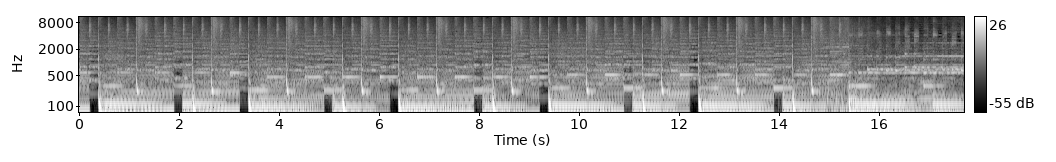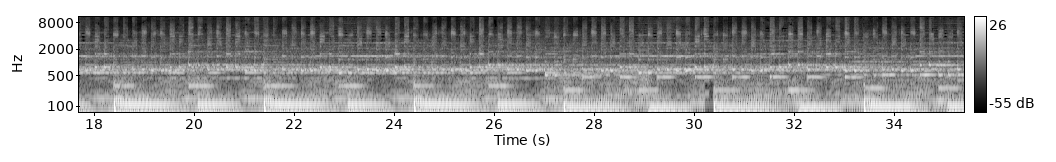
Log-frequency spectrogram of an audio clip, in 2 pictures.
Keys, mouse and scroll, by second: 1.9 alt+click, 7.4-8.1 shift+middle drag, 8.1 alt+click, 13.0-13.3 scroll down 2, 13.3 shift+middle click, 14.0-15.0 scroll up 2, 15.5 middle click, 16.1 Tab, 16.4-17.5 middle drag, 17.5 /, 18.1-18.4 scroll down 5, 18.4-19.0 middle drag, 19.0 scroll down 2, 19.3-20.5 shift+middle drag, 20.5 scroll down 2, 20.7-22.8 shift+middle drag, 22.8 click, 23.2-24.6 middle drag, 24.6 x, 25.4-26.0 middle drag, 26.0 click, 26.7 shift+click, 27.4-28.3 middle drag, 28.3 click, 29.0-29.5 middle drag, 29.5 scroll down 2, 29.7-30.4 middle drag, 30.4 click, 30.7-31.3 shift+middle drag, 31.3 alt+x, 31.9-32.6 scroll down 2, 32.6 click, 33.2-34.9 middle drag, 34.9-35.4 scroll up 2.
